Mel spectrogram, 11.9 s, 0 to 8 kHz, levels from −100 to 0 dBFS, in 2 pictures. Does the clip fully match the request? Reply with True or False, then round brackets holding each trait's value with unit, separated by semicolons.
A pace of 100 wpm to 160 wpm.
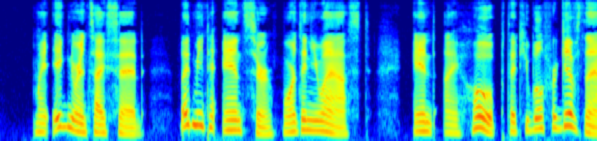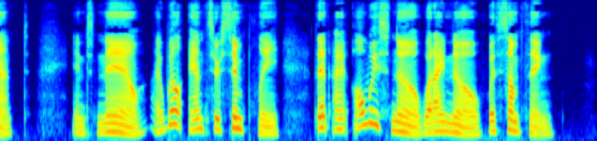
False (175 wpm)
